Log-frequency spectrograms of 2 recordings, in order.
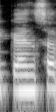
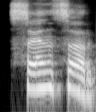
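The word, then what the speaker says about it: censer: एन एस ओ आर आपको इसने कैंसर नहीं पढ़ना है सी ई का उच्चारण जब भी सी के साथ ई आए तो स का उच्चारण होगा इसको पढ़ेंगे हम से और एन का उच्चारण न एस का उच्चारण श होगा ओ आर का उच्चारण र सेंसर क्या पढ़ेंगे इसको सेंसर अब सेंसर मींस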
